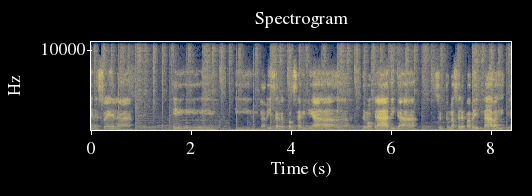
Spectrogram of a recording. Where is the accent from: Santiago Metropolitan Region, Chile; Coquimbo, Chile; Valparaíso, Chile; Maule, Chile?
Santiago Metropolitan Region, Chile; Peñaflor; Yo soy nacido y criado en Peñaflor, entonces, 44 años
